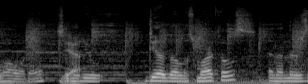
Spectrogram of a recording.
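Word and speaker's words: Día de los Muertos: And like, it's Dia de los Muertos.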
